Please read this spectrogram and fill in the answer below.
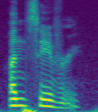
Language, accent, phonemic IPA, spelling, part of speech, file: English, US, /ʌnˈseɪv.əɹ.i/, unsavory, adjective, En-us-unsavory.ogg
- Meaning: 1. Not savory; without flavor 2. Of bad taste; distasteful 3. Making an activity undesirable 4. Disreputable, not respectable, of questionable moral character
